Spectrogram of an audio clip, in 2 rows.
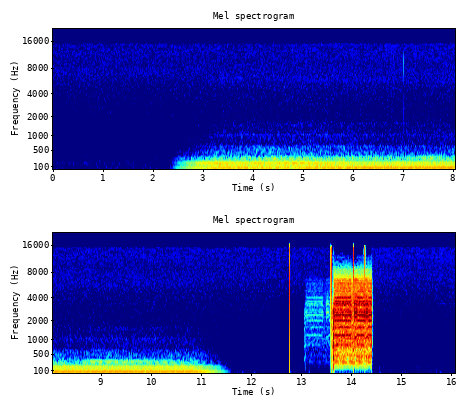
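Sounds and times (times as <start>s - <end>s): floatplane engine drone: 2.4s - 11.5s.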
